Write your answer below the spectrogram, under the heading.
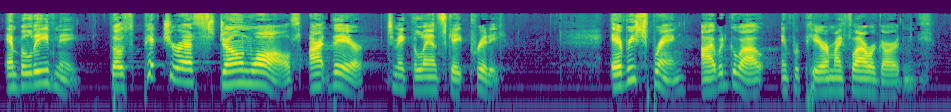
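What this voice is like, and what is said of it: New England accent. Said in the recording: “As many of you can tell by my accent, I spent much of my life in New England, central Massachusetts.”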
